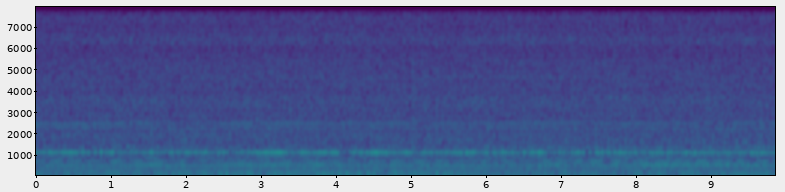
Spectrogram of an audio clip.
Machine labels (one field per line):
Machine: pump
